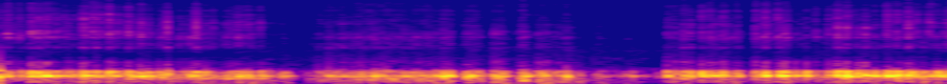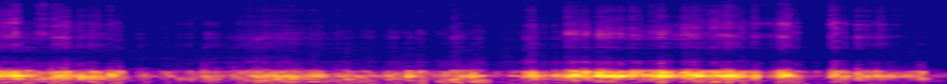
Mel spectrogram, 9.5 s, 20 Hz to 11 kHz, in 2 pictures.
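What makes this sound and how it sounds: Fingertips scratch and rub the mesh grille of a black metal USB microphone. The result is a dense, rough scratching and rubbing that is strongest in a low-mid band. It comes in uneven bursts broken by brief gaps near 1.5, 3.3, 5.4 and 8.8 seconds.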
